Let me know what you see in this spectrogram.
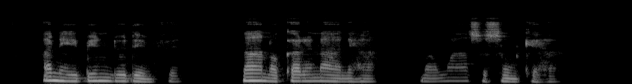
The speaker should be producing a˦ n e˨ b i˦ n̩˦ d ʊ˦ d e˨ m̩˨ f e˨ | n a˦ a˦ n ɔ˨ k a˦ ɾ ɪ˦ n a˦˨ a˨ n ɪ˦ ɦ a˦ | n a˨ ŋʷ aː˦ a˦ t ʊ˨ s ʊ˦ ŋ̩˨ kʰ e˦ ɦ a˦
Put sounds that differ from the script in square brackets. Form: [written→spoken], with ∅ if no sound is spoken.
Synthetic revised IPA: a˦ n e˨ b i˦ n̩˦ d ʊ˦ d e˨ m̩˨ f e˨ | n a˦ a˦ n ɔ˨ k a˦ ɾ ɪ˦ n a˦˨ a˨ n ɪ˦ ɦ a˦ | [n→m] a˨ ŋʷ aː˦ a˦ [t→s] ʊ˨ s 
